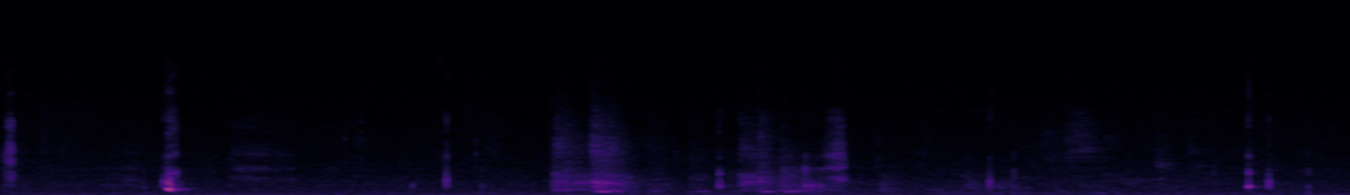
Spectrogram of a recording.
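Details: Person with hiccups: a few sharp, brief catches of breath, irregularly spaced, against quiet room noise.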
